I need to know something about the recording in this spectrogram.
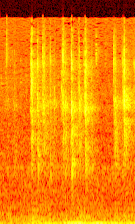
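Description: Typing on a computer keyboard: a quick run of keystrokes, starting about half a second in, as a word is typed out letter by letter.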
